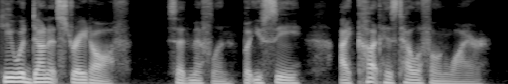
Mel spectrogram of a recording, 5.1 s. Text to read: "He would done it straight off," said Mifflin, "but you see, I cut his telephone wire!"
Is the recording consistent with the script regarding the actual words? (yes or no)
yes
